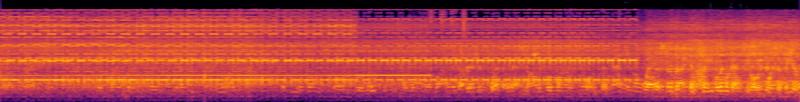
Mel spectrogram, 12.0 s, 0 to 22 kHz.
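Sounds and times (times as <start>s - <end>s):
high warning alarm tone: 0.0s - 9.6s
rapid electronic beeping: 0.0s - 9.6s.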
